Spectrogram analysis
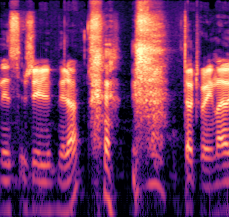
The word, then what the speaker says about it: Gilles Muller: hi everyone uh my name is Jill Miller don't worry my name is very often mispronounced in Germany so that's fine um so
